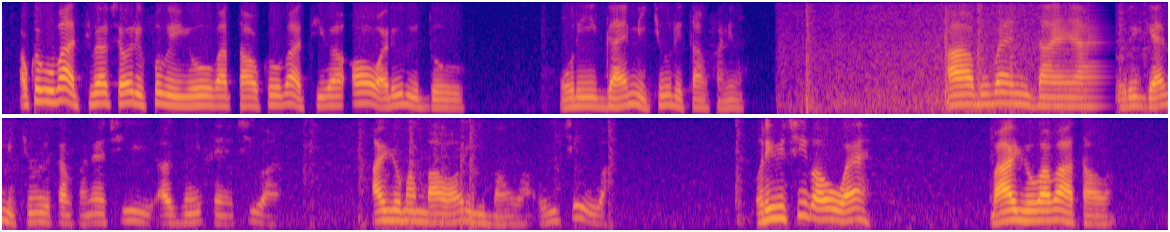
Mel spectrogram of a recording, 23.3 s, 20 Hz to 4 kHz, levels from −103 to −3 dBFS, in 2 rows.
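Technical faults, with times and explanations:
Throughout: noise suppressor artifacts. The suppressor turns down every band it judges to be steady noise, by about 17 dB, deciding afresh on each short frame. The background therefore dips in the pauses and swells back under the speech. The whole clip also carries the band limit of the call path, with nothing above 4 kHz.
7.73 to 11.80 s: noise suppressor catching up. Just after "tsa amfani iyo", the room noise jumps by about 16 dB. The suppressor's noise estimate still reflects the quieter room. The louder noise therefore passes with little reduction at first and only sinks gradually as the estimate adapts. That takes about 4.1 s, after which the noise is cut by about 13 dB. You hear a noisy stretch that slowly quietens rather than a sudden clean-up.
10.88 to 11.16 s: long network dropout. For about 0.26 s the real audio is replaced by a smeared continuation of the preceding sound, a buzz or hiss that fades rather than dropping to silence. 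This is likely packets lost in the network, with the receiver concealing the gap. When the audio resumes, that quarter-second of the original is simply gone. It falls inside the noisy catch-up stretch.
13.11 to 14.19 s and 16.58 to 17.39 s: speech cut by the noise suppressor. In each span the suppressor mistakes parts of the speech for background and turns them down along with it. The drop reaches about 16 dB in the first span and about 17 dB in the second. Roughly 0.4 s and 0.3 s of speech are affected. Soft consonants and word endings there sound swallowed or faint.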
